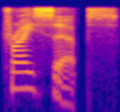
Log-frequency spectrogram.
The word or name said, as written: triceps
